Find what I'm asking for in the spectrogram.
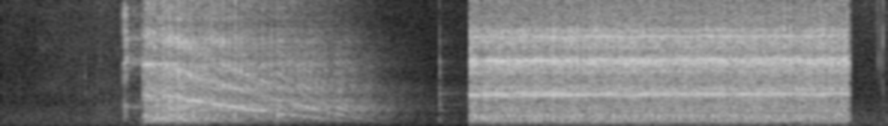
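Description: A food processor whirs loudly as it grinds chicken dumpling filling with spring onion, egg, pepper, salt and sugar, two bursts of high, steady motor whine, the first easing down before a pause and a second run.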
